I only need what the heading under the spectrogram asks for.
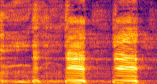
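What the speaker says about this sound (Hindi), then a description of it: "ये खांसी वगैरह सब खत्म हो जाएगा" Three harsh coughs from a man, close and loud, the first shorter and the last two fuller and evenly spaced, with no talking between them.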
